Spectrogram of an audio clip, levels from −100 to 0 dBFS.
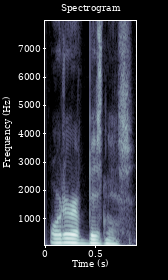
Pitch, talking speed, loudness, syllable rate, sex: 125 Hz, 195 wpm, -15 LUFS, 7.4 syllables/s, male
